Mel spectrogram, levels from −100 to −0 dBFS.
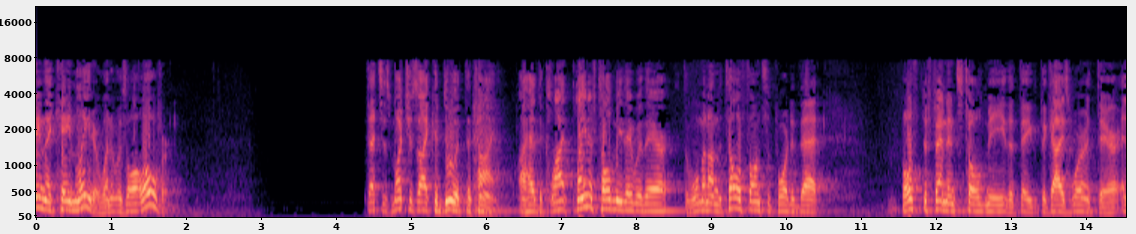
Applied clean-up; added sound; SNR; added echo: none; none; none; none.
